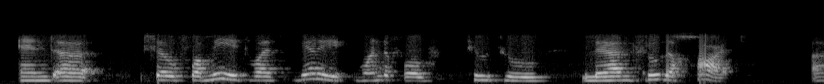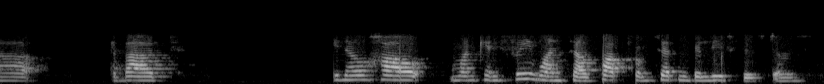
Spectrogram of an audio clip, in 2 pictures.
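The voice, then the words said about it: Austrian accent. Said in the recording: “as you might hear from my accent. I'm Austrian. I come from Austria”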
